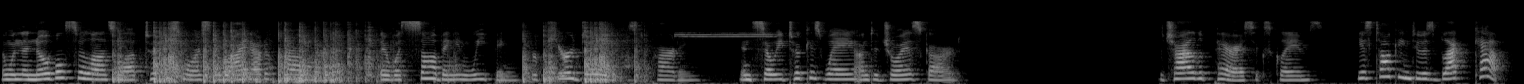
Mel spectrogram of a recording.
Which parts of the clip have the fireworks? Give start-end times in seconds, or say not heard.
0.9-6.5.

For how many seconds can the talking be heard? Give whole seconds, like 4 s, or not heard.
13 s.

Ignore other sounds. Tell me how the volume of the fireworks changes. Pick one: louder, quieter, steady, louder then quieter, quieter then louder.
quieter then louder.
